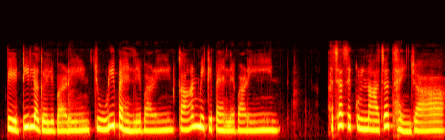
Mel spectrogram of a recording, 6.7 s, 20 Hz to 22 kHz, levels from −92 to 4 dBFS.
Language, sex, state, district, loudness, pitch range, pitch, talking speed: Hindi, female, Uttar Pradesh, Varanasi, -17 LUFS, 220-280 Hz, 230 Hz, 135 wpm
